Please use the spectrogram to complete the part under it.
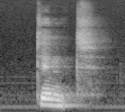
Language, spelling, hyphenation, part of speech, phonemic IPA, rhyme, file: Dutch, tint, tint, noun / verb, /tɪnt/, -ɪnt, Nl-tint.ogg
- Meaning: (noun) hue; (verb) inflection of tinten: 1. first/second/third-person singular present indicative 2. imperative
